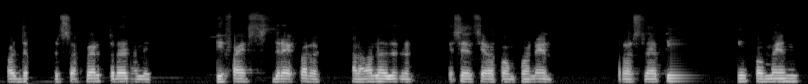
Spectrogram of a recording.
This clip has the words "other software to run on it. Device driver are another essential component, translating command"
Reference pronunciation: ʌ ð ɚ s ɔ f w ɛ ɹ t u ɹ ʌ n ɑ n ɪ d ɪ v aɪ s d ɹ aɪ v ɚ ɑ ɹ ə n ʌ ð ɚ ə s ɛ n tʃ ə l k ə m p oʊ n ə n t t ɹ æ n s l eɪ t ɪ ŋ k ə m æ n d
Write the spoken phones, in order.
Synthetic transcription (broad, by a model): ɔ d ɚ s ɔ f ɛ ɹ t u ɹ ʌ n ɑ n ɪ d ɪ f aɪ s d ɹ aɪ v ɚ ɑ ɹ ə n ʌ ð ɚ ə s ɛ n s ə l k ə m p oʊ n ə n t t ɹ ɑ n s l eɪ t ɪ ŋ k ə m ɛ n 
